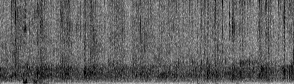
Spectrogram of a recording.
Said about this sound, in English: Let's just clap to the Lord this morning and thank him for his goodness.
